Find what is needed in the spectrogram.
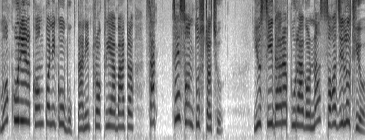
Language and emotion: Nepali, happy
